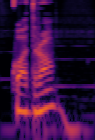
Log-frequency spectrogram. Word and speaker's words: Guadron: Guadron.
